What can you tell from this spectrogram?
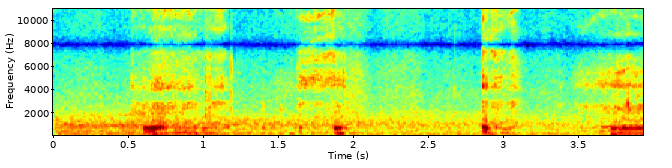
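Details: Lou the pug grunting: three short, breathy snorting grunts, about a second apart, over a steady background hiss.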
